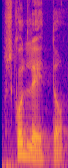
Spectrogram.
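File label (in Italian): "scolletto", dialettale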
